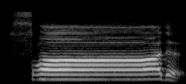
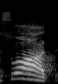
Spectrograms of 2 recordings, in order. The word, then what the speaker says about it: صاد: জিহ্বার agar সামনে নিচে দুই দাঁতের পেট ও আগার সাথে লাগিয়ে মোটা আওয়াজে পড়তে হবে। সাদ নয়, এটা সদ। অনেকে বলে সোয়াদ, না, এরকম উচ্চারণ হবে না, সদ।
